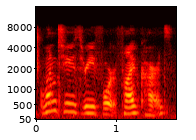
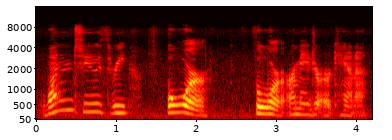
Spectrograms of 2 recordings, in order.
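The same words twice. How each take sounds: First: Said in the usual way. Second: Deliberate count landing hard on "four"; emphatic count. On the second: Real, not acted. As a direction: stretch the count and hit "four" loud. Recount stressing four major arcana.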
